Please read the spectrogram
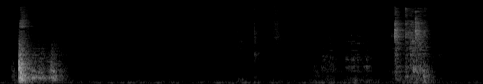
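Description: Kitchen cupboard and drawer handling: a sharp clatter just after the start, light rattling and clicking of items in the middle, and another clatter about four seconds in as a lower cabinet door is opened.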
